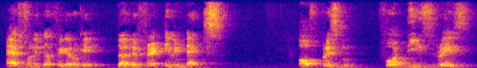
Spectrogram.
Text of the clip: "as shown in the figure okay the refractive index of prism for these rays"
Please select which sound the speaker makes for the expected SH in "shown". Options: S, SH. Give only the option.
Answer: S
